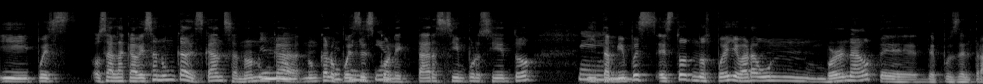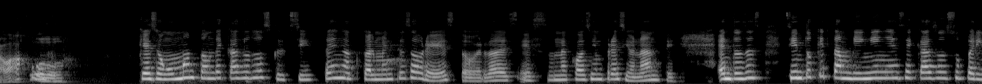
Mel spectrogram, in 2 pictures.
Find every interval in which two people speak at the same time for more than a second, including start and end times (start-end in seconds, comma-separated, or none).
2.6-3.9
